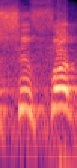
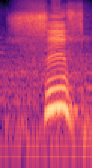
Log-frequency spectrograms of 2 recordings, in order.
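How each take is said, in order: First: The f sound is doubled before the vowel. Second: The f sound has no vowel after it. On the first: "फ़ा को मुशद्दद करना ये भी गलत" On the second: "फ़ा को साकिन करना ये भी गलत"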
